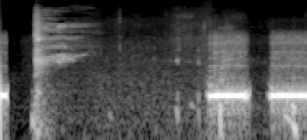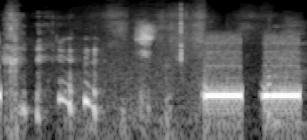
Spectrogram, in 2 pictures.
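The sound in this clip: Ringback tone on an outgoing telephone call: two pairs of short, loud, steady buzzing tones, with scattered quieter noises in the pauses between them.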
